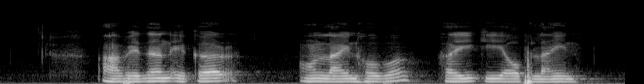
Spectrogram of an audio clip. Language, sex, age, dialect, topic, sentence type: Magahi, male, 36-40, Central/Standard, banking, question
